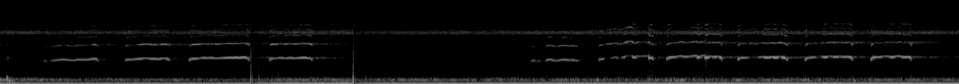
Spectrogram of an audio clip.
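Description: Peregrine falcon calling: short whistled notes repeated about three a second, in two bouts with a pause of about two seconds between them, over a steady high hiss.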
